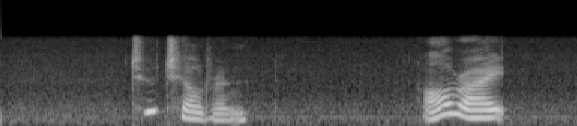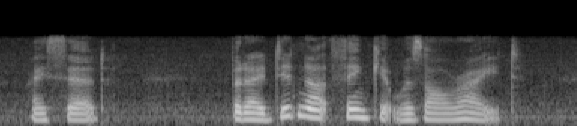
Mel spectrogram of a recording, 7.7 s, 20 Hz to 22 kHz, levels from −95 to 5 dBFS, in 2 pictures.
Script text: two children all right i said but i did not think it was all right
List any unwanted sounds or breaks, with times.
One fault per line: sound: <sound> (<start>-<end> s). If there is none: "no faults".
no faults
